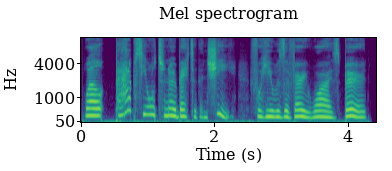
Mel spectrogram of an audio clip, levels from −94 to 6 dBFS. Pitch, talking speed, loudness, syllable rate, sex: 255 Hz, 215 wpm, -17 LUFS, 5.0 syllables/s, female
